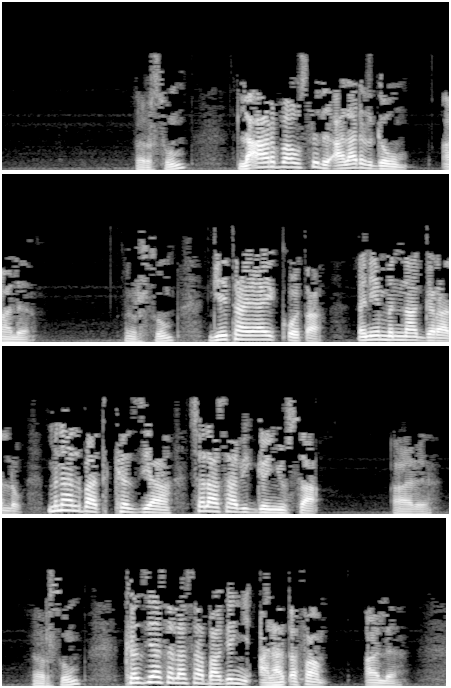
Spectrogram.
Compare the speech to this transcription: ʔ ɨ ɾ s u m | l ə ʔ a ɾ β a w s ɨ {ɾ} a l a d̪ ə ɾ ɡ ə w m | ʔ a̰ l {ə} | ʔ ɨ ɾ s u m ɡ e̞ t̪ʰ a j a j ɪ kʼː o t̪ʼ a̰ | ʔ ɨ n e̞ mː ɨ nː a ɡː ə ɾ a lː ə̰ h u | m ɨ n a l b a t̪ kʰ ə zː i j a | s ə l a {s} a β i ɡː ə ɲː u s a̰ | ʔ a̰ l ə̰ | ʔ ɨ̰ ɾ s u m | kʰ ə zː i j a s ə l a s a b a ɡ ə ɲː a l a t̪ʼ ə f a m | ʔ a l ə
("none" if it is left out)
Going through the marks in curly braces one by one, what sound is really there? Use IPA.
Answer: l, ə, s

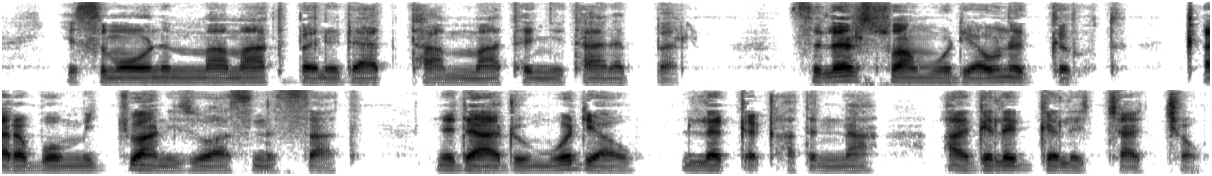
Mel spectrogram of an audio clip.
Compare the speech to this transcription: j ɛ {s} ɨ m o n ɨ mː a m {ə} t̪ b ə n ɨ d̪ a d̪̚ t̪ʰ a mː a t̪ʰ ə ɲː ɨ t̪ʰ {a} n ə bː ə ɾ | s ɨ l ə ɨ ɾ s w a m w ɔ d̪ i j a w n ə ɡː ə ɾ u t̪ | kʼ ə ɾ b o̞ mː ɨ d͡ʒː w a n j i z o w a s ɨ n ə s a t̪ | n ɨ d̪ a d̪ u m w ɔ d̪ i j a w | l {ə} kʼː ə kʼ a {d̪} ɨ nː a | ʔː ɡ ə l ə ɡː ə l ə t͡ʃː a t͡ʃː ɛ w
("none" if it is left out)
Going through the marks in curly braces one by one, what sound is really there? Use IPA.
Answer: s, a, a, ə, t̪

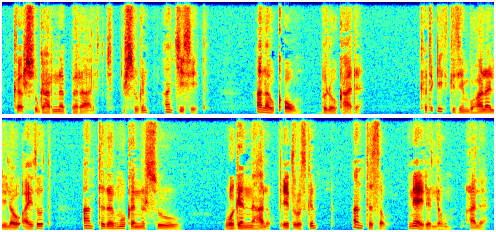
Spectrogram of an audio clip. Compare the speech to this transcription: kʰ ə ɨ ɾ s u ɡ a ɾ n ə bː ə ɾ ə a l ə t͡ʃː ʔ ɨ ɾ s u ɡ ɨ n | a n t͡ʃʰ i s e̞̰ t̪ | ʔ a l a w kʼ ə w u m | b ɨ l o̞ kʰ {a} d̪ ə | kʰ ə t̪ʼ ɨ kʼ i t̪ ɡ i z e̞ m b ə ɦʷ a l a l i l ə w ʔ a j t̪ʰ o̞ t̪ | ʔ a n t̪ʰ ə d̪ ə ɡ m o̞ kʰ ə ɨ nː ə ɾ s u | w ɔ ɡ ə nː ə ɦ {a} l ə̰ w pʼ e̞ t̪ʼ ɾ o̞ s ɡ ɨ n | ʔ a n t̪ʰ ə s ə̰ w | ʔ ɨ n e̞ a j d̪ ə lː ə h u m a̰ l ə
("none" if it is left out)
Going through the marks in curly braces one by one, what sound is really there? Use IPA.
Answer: a, a

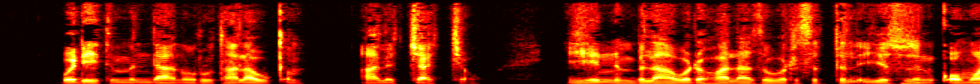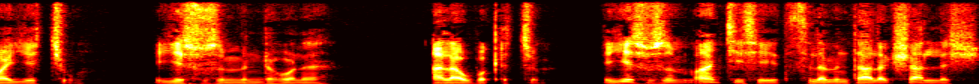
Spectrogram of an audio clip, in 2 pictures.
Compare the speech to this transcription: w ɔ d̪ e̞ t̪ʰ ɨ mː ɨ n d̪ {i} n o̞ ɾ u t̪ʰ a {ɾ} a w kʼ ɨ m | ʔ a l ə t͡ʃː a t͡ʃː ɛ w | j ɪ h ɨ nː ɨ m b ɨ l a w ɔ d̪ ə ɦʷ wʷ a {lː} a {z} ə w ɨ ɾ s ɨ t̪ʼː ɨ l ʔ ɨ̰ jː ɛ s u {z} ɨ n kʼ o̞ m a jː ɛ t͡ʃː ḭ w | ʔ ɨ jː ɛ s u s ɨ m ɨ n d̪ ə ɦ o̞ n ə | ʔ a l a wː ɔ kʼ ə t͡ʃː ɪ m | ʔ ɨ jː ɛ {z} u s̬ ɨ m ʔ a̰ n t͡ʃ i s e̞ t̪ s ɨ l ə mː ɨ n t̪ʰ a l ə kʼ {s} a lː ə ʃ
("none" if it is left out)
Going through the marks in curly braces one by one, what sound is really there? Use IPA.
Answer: a, l, l, z, s, s, ʃ

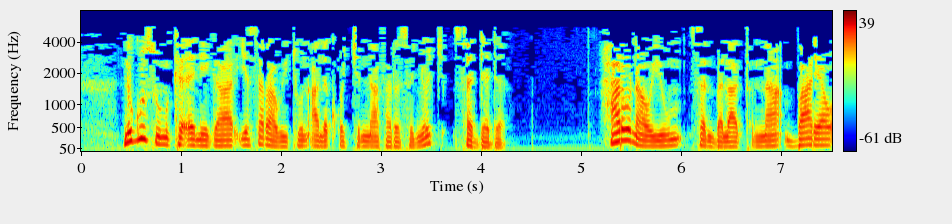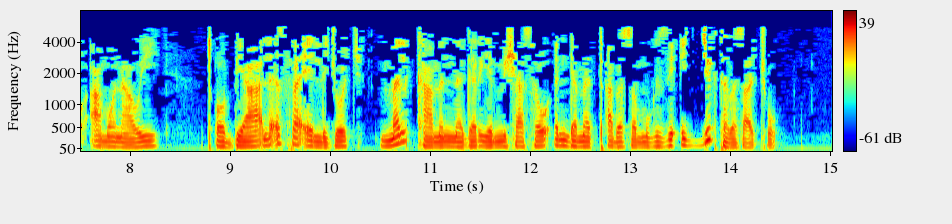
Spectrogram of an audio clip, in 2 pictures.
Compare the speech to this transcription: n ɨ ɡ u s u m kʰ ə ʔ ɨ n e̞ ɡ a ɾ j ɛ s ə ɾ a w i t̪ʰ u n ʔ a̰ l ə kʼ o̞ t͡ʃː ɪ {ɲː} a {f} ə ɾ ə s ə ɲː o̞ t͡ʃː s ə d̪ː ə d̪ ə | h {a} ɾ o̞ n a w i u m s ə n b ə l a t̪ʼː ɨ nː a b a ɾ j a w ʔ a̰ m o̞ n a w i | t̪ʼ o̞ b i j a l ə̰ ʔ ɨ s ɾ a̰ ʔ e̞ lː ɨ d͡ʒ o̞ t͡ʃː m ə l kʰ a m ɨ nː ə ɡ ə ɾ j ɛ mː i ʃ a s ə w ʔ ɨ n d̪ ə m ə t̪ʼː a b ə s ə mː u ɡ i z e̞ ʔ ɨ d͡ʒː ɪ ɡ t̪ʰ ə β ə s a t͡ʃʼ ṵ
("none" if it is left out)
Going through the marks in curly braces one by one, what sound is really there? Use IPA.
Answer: nː, f, a

